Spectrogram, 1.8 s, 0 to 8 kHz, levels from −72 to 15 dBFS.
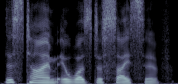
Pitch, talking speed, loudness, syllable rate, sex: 160 Hz, 170 wpm, -18 LUFS, 4.8 syllables/s, female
